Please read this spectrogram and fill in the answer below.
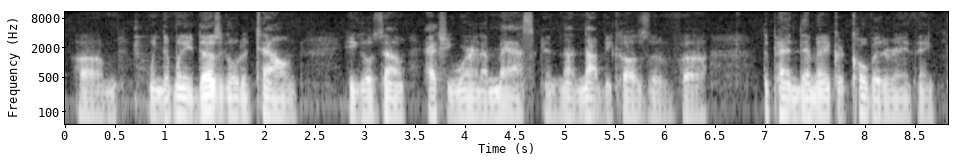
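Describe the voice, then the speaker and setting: A man's very deep, low voice, monotone and flat, at a moderate pace. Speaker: pastor. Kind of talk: sermon announcement. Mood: concerned, earnest. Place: church. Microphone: headset.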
